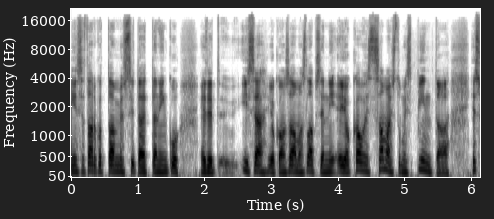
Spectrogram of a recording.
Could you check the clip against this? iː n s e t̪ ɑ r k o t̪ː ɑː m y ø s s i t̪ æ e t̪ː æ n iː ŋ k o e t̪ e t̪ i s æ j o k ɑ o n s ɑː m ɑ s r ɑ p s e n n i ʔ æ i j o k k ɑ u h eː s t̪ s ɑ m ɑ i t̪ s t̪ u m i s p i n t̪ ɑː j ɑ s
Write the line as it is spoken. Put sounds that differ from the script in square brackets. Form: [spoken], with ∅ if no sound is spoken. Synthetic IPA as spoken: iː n s e t̪ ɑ r k o t̪ː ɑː m y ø s s i t̪ æ e t̪ː æ n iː ŋ k [u] e t̪ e t̪ i s æ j o k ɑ o n s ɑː m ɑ s [l] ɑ p s e n n i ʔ [e] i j o k k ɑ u h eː s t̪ s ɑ m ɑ i [∅] s t̪ u m i s p i n t̪ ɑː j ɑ s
